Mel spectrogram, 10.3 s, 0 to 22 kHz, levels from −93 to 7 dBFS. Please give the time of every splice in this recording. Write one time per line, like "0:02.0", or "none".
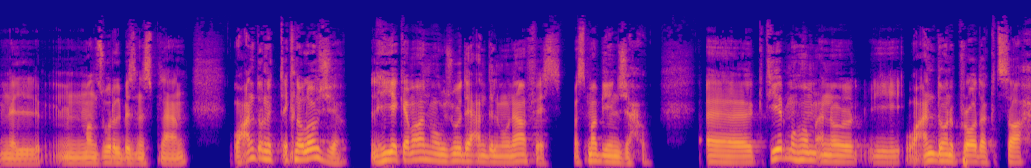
0:09.0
